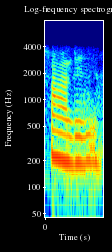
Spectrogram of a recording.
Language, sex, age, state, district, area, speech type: Odia, female, 45-60, Odisha, Sambalpur, rural, conversation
